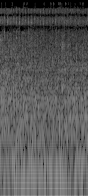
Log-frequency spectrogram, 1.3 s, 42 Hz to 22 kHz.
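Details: 2008 Hyundai Elantra after new thermostat housing, thermostat, coolant flush and new belt: smooth, even idle hum with no rattle or tapping; normal idle.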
